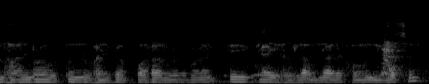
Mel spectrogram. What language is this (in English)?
Nepali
